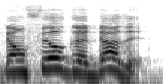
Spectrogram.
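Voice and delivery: high, loud taunting scold; scolding mama. Retold or imitated. Mother scolds boy who flipped off daughter, high and pointed. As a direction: turn it back on him, pointed.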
